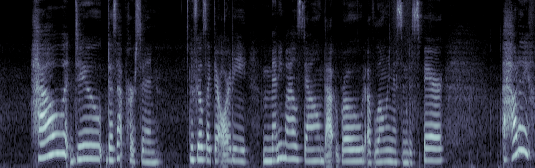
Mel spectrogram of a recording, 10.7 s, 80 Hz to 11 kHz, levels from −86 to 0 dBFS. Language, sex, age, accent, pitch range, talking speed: English, female, 10-29, American, 200-250 Hz, 120 wpm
